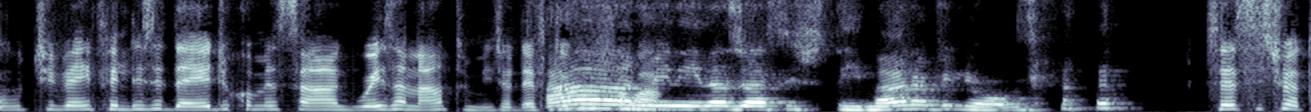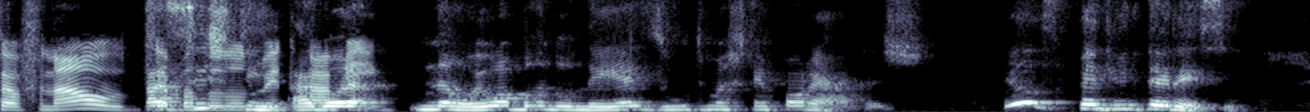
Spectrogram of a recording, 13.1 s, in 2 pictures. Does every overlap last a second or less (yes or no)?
no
